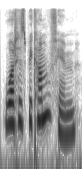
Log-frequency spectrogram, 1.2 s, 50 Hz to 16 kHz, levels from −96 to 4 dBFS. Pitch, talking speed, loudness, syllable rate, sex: 230 Hz, 240 wpm, -19 LUFS, 6.6 syllables/s, female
